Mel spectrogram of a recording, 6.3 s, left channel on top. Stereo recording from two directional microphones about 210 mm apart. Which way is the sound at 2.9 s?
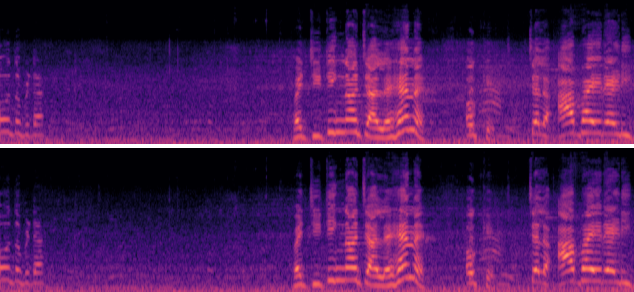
15° right (ahead or behind).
